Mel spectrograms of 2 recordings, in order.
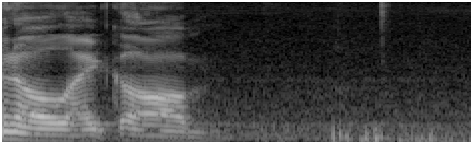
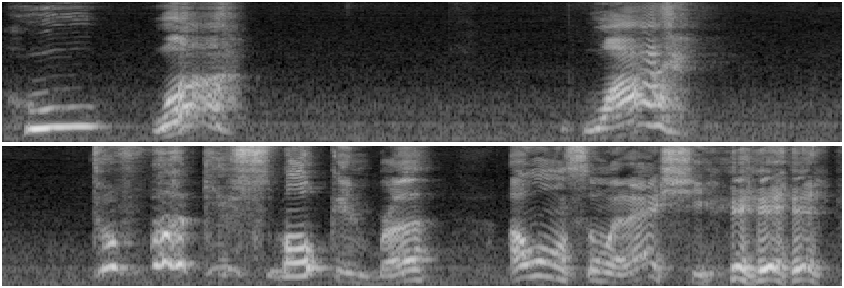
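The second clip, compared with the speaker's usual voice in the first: much higher and louder, laughing disbelief; incredulous mock yell; 13 semitones higher, 8 dB louder than usual. Reacting to people taking blame for history, laughing incredulous shout. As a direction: yell it like you can't believe your ears. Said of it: "And I'm like".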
